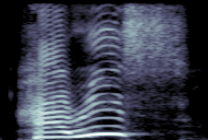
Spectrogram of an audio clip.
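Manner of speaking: put-on old Trinidad aunt screaming a name; shrill scream. A narrator's reading. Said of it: "Tanti scream out".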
